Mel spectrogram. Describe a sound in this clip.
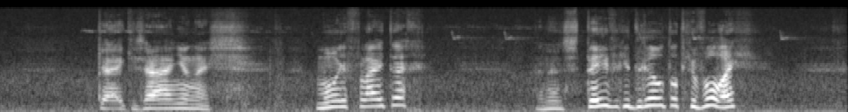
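A young man talks calmly and cheerfully, close by.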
